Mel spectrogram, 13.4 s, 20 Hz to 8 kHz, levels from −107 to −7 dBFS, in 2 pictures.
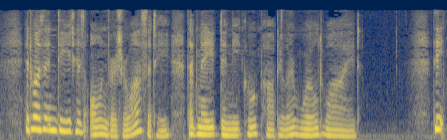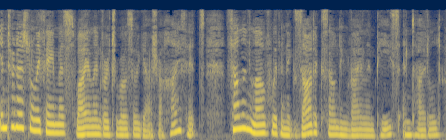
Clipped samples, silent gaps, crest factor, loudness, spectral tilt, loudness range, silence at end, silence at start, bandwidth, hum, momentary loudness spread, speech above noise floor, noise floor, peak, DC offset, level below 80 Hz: under 0.1%; none; 16 dB; -19 LUFS; -6.5 dB/octave; 3 LU; 0 s; 0.15 s; 6.6 kHz; none; 11 LU; 35 dB; -54 dBFS; -2 dBFS; 0.1%; -54 dBFS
